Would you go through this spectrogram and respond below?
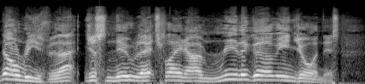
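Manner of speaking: put-on Australian accent. Opening a new Let's Play video for viewers: Australian accent. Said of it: "I'm in an Australian accent".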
